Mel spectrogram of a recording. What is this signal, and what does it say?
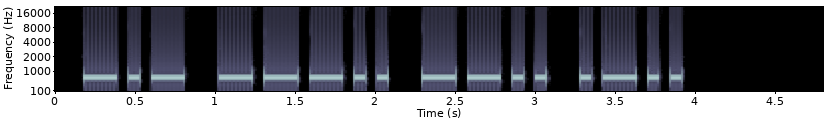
Morse code, heard as a keyed tone, about 17 wpm, 700 Hz. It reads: K8ZL
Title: USA Call Signs - 4 Characters - 17wpm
